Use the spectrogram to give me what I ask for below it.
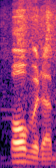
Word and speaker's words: Boveda: it and it's actually boboda because it comes from spanish word la boveda which is the vault for me everything sounds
